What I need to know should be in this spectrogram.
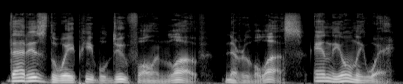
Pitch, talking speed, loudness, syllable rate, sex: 100 Hz, 210 wpm, -19 LUFS, 5.1 syllables/s, male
